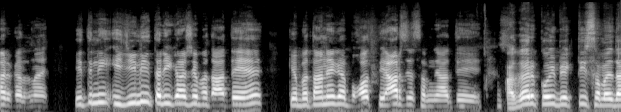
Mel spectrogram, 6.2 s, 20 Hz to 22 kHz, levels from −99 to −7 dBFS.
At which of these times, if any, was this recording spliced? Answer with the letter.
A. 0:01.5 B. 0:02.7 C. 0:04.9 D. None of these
C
